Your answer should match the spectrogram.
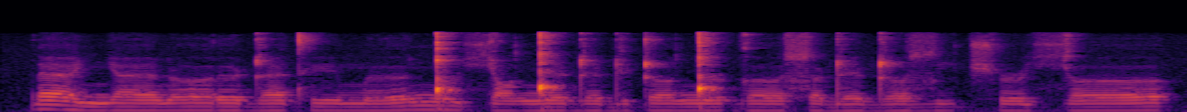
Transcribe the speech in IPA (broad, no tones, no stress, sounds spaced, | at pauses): ɾ æ ɲ æː ɳ ʌː ɾ ə ɖ æ tʰ ɪː m əː ŋ͡ǃ ʊ ç ɑ ŋ͡ǃ ɛ ɖ ɛ ɖ i ʈ ʌː ŋ͡ǃ ə˞ ɡ ʌː ɬ ʌ ɖ ɛ ɖ ʌ ɮ i t͡ʃʰ ə˞ ç ʌː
